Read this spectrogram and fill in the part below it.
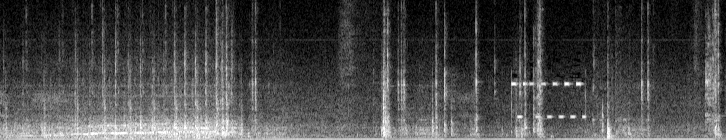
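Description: A sewing machine stitches binding along a quilt's edge in a short whirring burst of about two seconds, then stops, followed by faint scattered clicks and handling noises.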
